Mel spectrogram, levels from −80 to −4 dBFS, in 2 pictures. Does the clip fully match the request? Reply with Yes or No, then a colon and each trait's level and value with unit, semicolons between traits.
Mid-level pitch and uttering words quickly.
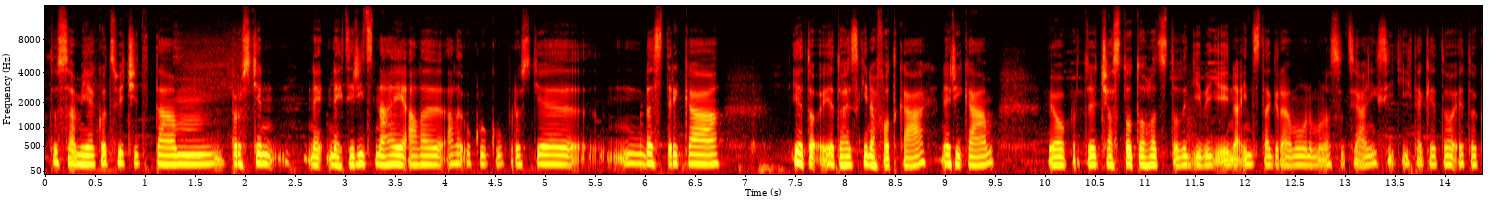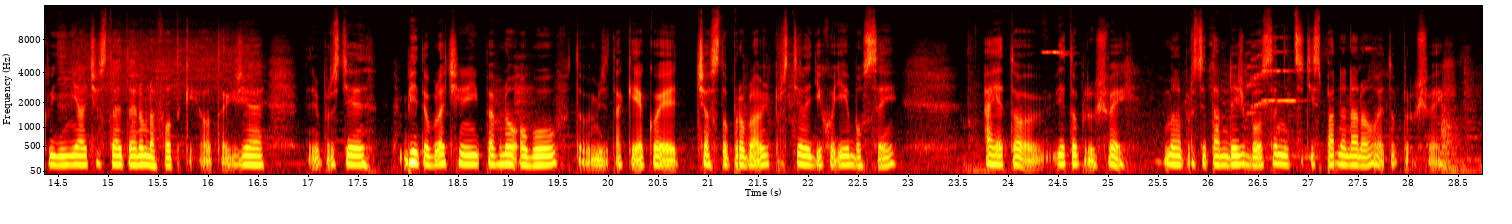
Yes: medium, 155 Hz; fast, 195 wpm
